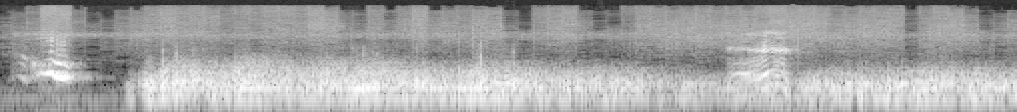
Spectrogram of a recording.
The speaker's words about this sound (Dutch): Ben jij bang voor het onweer?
